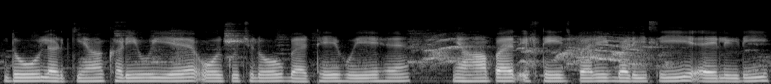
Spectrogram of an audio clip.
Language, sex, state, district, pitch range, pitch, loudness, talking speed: Hindi, male, Rajasthan, Jaipur, 150-160 Hz, 155 Hz, -18 LUFS, 155 wpm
